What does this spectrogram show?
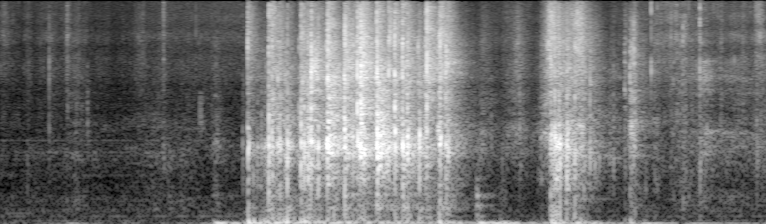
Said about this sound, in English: Give it another shuffle.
